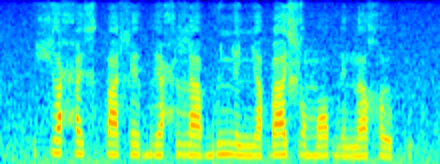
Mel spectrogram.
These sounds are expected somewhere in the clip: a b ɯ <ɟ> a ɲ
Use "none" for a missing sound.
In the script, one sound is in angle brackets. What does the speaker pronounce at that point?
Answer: ɲ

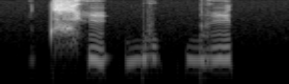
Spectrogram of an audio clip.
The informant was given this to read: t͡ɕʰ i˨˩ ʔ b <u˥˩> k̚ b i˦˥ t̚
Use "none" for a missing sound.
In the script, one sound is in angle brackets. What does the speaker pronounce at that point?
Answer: u˦˥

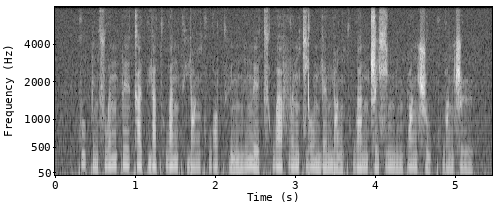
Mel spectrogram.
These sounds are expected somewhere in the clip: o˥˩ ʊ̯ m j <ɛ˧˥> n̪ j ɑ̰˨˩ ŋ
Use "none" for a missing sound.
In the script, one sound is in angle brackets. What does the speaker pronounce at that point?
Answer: ɛ˧˥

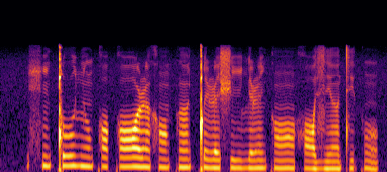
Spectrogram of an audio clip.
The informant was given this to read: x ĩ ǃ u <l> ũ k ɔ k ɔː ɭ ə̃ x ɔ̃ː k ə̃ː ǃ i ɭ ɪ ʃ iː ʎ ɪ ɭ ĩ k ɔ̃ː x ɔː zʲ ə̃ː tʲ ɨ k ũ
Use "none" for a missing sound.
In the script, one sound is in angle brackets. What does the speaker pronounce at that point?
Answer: ʎ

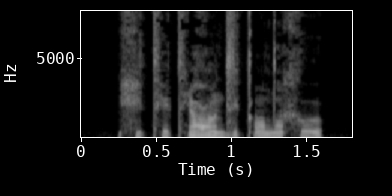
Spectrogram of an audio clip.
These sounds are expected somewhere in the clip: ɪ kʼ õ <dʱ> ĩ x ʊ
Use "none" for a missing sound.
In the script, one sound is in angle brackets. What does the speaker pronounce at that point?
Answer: dˤ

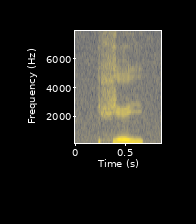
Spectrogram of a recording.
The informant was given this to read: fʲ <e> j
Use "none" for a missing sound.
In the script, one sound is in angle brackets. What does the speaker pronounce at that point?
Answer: e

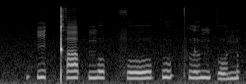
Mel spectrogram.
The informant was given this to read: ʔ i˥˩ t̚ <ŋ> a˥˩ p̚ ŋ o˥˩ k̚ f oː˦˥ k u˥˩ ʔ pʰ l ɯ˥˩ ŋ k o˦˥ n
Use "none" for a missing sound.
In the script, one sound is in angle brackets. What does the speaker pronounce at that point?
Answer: kʰ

